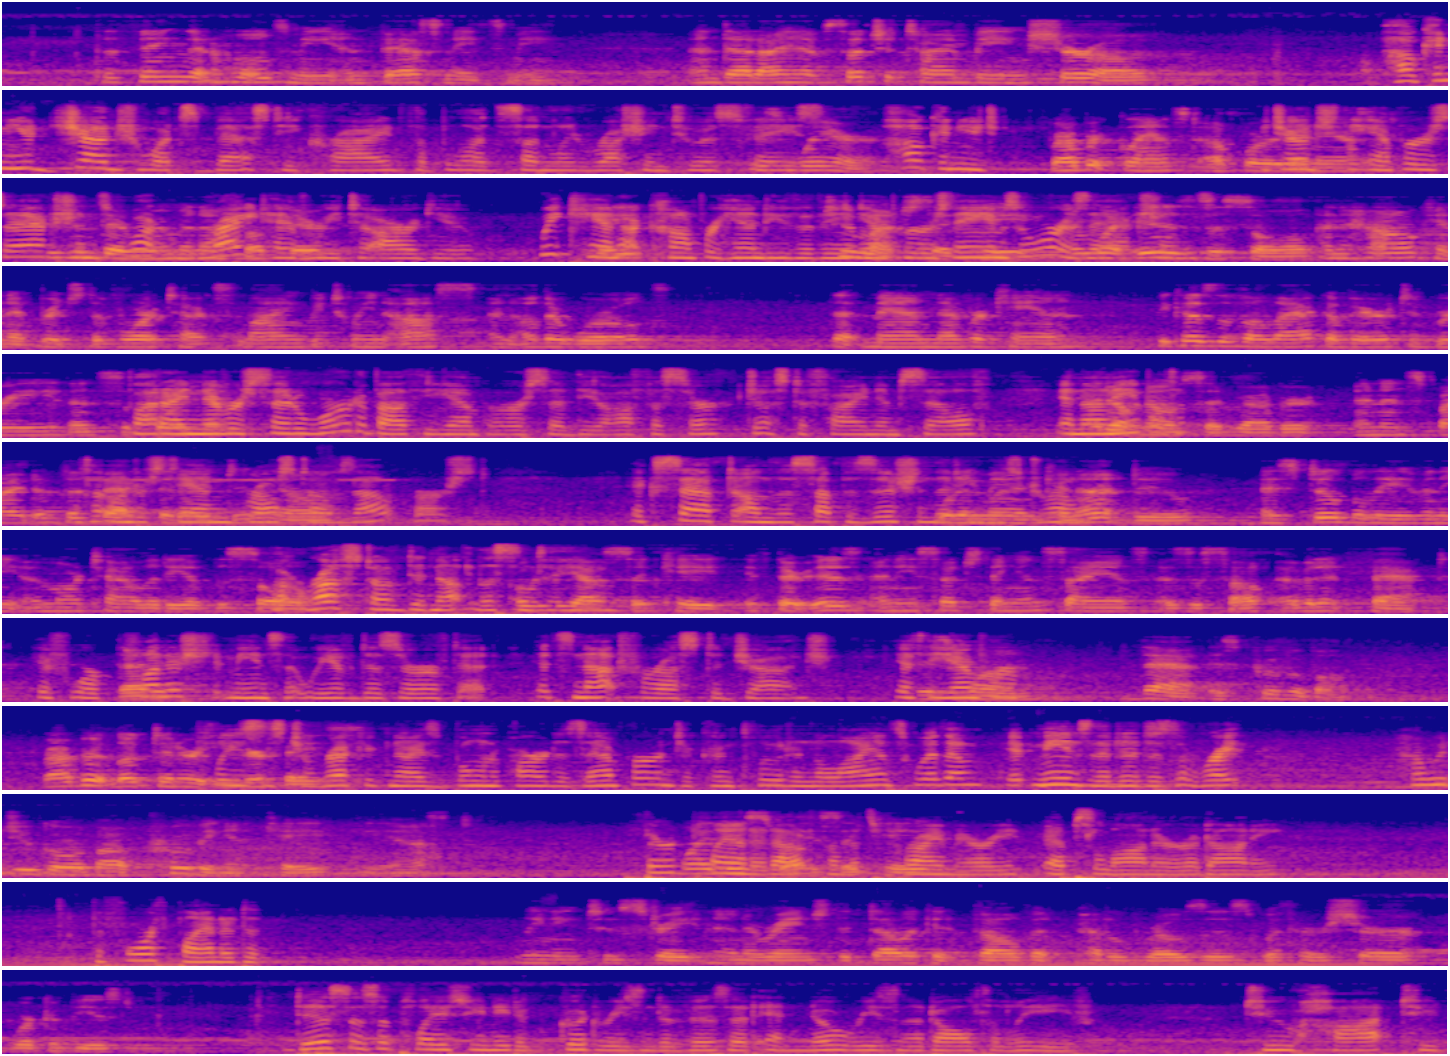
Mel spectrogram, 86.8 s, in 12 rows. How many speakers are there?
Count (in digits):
2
